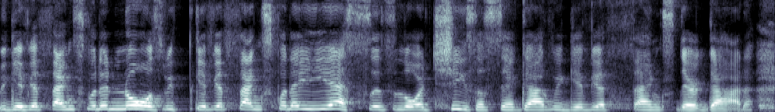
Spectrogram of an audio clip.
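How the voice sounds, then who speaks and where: Here a woman speaks with a fairly high pitch. Her intonation is fairly even. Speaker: prayer leader. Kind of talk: fervent prayer, intercessory, with repeated praise and petition. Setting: recorded solo audio message. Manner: fervent, rhythmic, repetitive, impassioned; earnest, devotional.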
